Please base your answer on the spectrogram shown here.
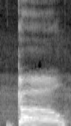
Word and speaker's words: girl: and her good words words that I often hear mispronounced girl no R girl and H look how still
